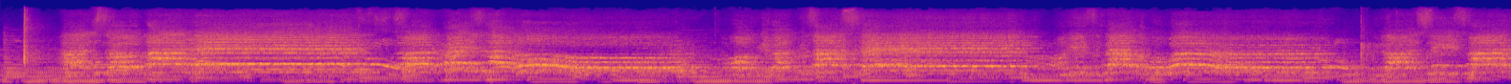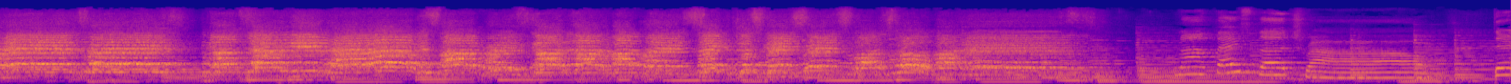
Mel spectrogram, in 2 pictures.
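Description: A large mixed youth choir of children and adults singing a southern gospel song in full chorus. It goes over an accompaniment with a bass line and a steady beat.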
